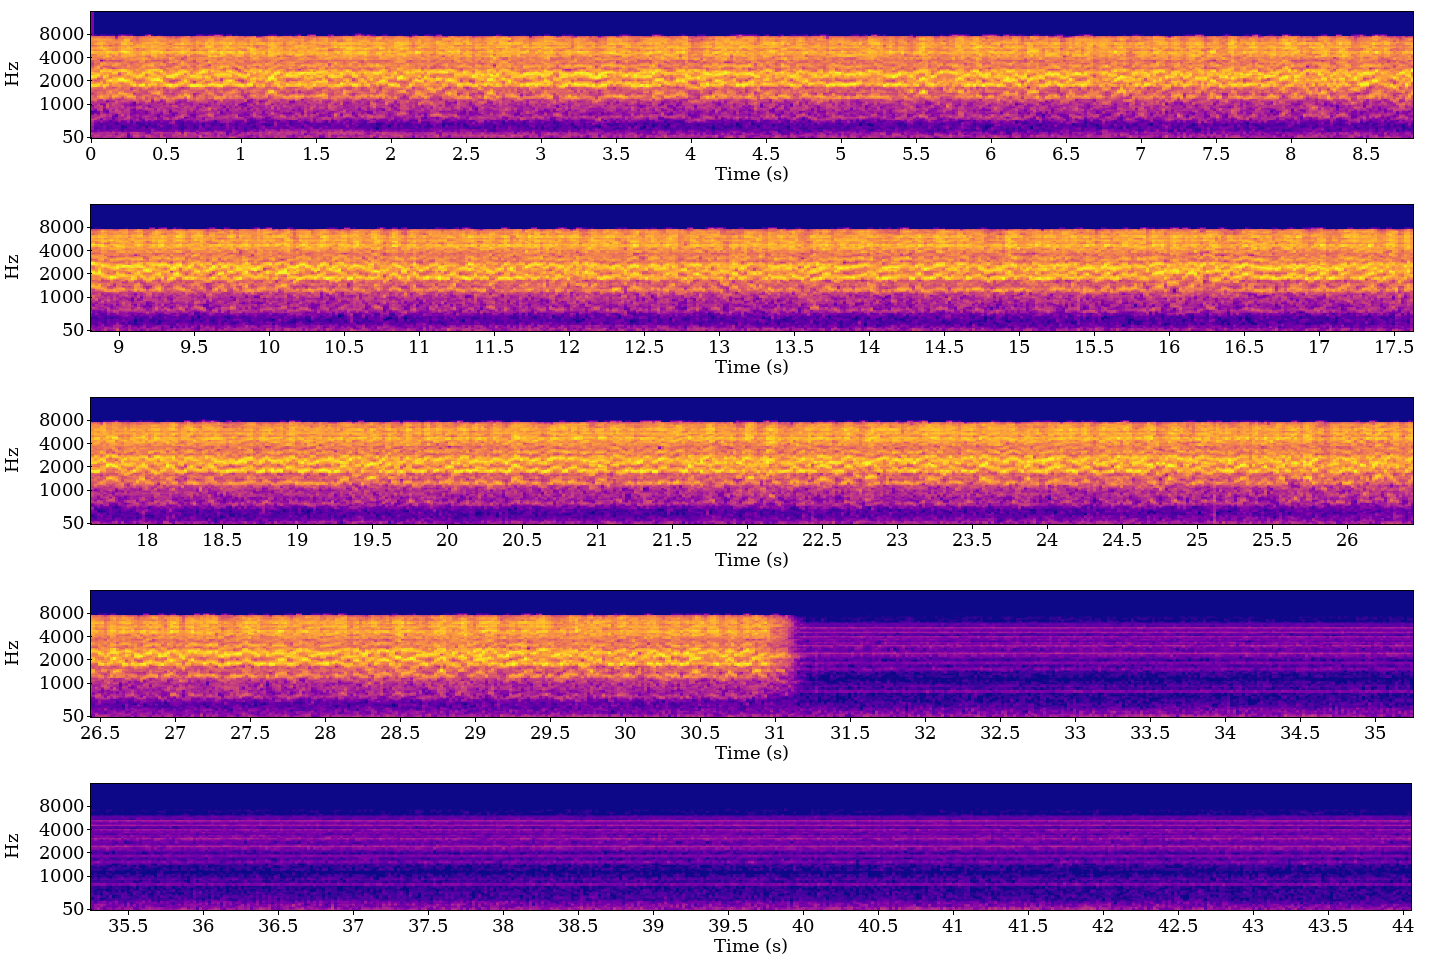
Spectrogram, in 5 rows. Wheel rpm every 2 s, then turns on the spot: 160, 160, 160, 160, 170, 160, 160, 160, 160, 160, 160, 160, 160, 160, 160, 110, 0, 0, 0, 0, 0, 0.
none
